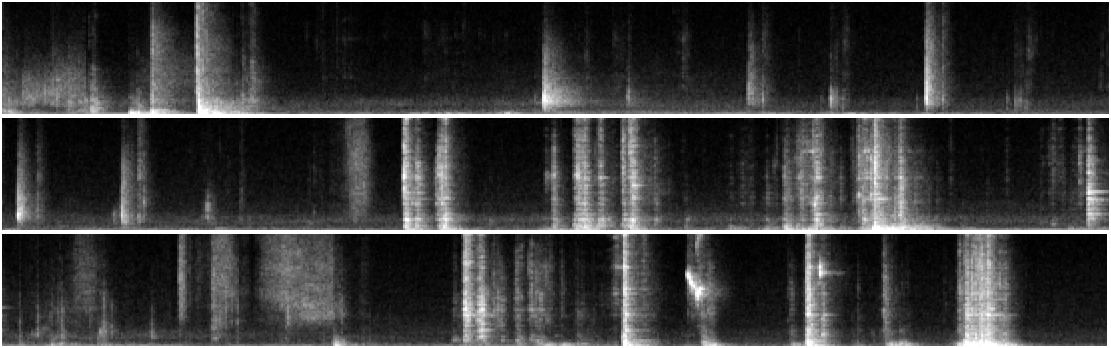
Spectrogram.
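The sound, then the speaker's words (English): A letter with a hand-drawn flower being put into a mailbox: an irregular run of sharp clicks, rattles and dull thunks from the lid and handling, some louder than others, with no one talking. “Now putting in this in the mailbox.”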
